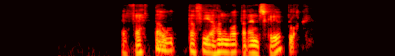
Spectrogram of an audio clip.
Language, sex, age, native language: Icelandic, male, 50-59, Icelandic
